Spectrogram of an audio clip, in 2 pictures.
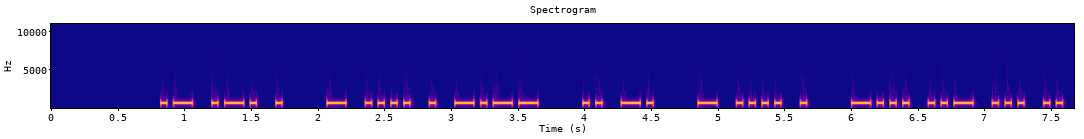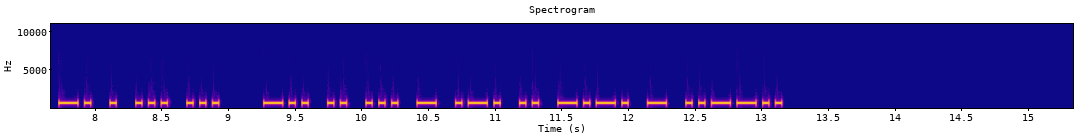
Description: Morse code, heard as a keyed tone, about 25 wpm, 700 Hz. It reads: ARE THEY IN THE BUSINESS DISTRICT?
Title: Sentences from Top 1600 Words 25wpm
